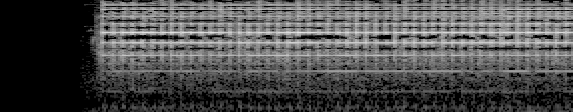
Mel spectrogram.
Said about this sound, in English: When the bell sounded for the start of lessons, the children got out their pens, exercise books and calculators.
